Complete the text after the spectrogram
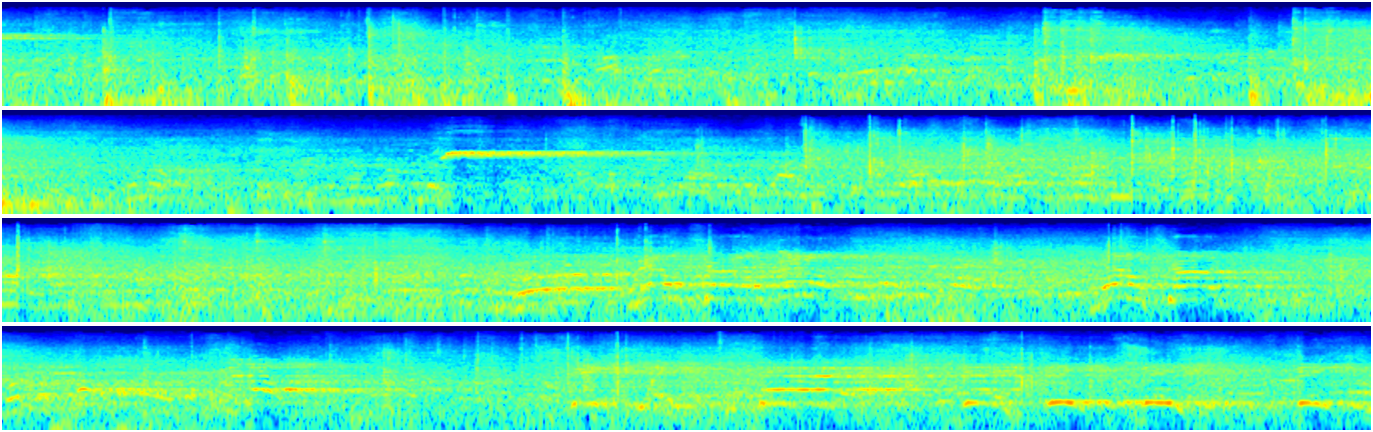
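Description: Hockey sticks clack against the ice and a puck.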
